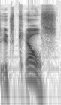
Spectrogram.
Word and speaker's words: Kelce: It's Kelce with an S sound, not a Z at the end.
